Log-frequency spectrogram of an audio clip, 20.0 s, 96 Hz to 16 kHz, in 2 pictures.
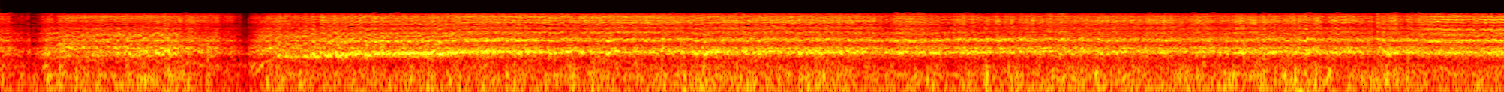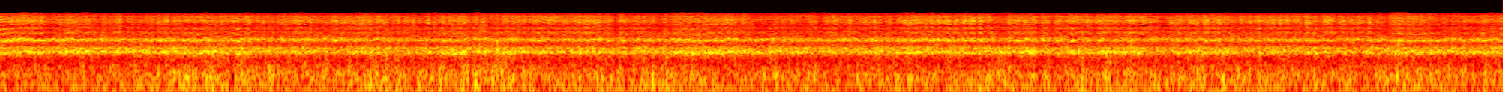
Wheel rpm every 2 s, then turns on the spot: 110, 190, 230, 230, 230, 230, 240, 230, 230, 230.
none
